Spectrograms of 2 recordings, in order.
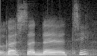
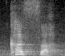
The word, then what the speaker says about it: Kasa Diet: Okay, erinnya lyange nze Kasa Diet. Kasa.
